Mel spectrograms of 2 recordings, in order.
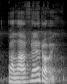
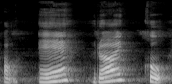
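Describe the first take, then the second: First: Said in the usual way. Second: Heróico drawn out slowly, syllable by syllable, with the diphthong oi clear; slow syllable demo. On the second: Shown as a demonstration. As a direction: stretch out he-rói-co so the class hears the oi. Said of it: "Ela é uma paroxítona". (heróico pronunciado devagar, sílaba por sílaba)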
